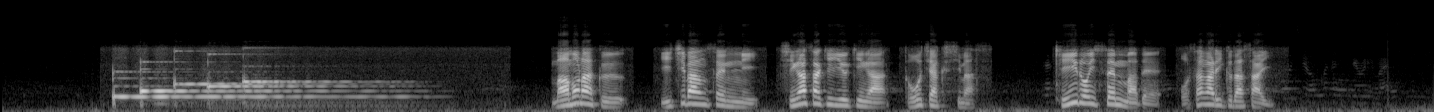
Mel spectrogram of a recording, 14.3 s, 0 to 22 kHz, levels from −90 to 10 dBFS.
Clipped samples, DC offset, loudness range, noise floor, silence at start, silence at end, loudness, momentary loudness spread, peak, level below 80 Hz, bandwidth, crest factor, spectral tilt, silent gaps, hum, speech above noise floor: under 0.1%; under 0.1%; 6 LU; -66 dBFS; 1.1 s; 1.65 s; -22 LUFS; 20 LU; 0 dBFS; -62 dBFS; 5.8 kHz; 24 dB; -6.5 dB/octave; none; none; 44 dB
